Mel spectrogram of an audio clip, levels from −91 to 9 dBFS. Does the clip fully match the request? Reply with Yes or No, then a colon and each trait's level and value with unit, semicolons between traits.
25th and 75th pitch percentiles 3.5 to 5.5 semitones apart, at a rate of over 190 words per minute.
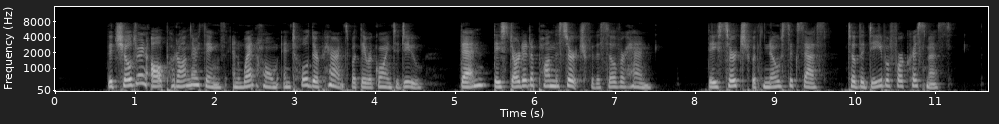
Yes: average, 3.9 semitones; fast, 205 wpm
